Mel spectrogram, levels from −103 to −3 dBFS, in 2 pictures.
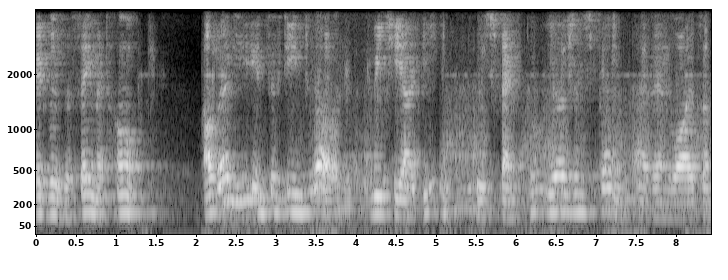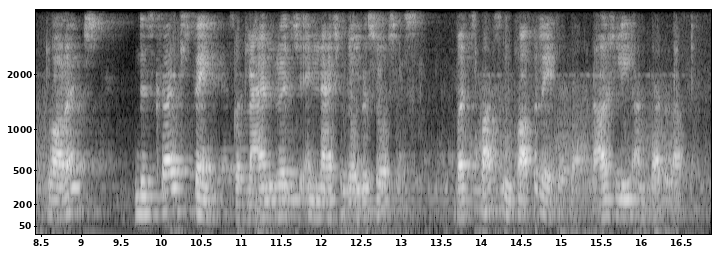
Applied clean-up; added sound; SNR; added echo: neural separator model SepFormer DNS4.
